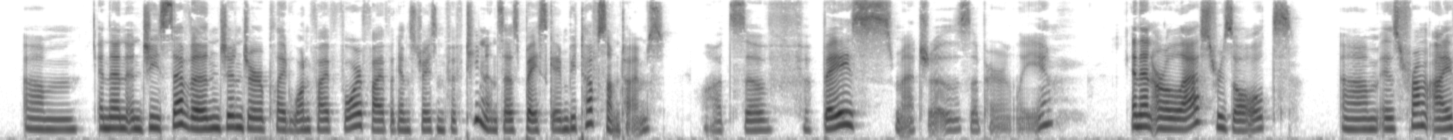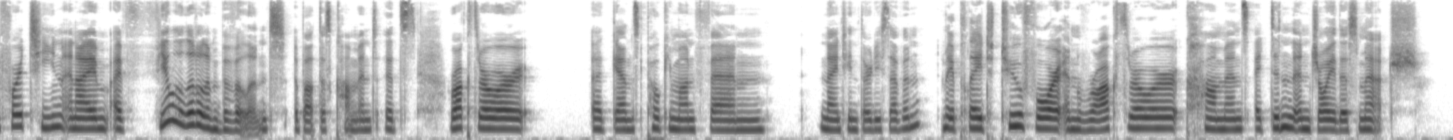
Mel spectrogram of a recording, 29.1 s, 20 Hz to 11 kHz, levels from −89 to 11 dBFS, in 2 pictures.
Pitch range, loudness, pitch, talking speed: 195-220 Hz, -20 LUFS, 205 Hz, 135 wpm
